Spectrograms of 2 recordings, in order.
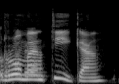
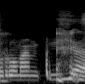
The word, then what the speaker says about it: Romantica: Cioè, o Roma Antica, secondo dell'accento. – O Romantica, esatto. Sì, è un gioco di parole, sì.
